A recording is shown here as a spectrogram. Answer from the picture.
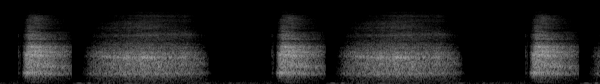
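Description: A person breathing heavily and slowly: long, softer breaths alternate with short, sharper, louder ones, about three cycles in all.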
